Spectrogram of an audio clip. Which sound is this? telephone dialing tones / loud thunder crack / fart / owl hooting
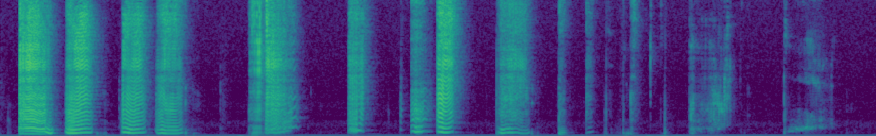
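fart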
